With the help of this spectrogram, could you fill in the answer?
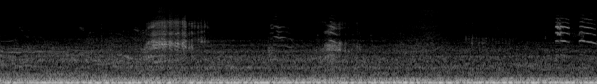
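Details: Kittens sheltering under rocks mew in brief, high, strained calls, three separate outbursts spread across the stretch, partly buried in a constant deep rumbling background noise.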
